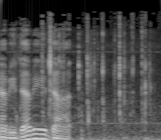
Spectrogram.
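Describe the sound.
Keyboard typing as the Windows Run dialog is opened, a short series of sharp, uneven key clicks following a brief stretch of voice at the start.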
